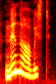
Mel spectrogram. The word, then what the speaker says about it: ненависть: Ненависть Пиши разом, бо без частки не слово ми не вживаємо. Наголос падає на другий склад ненависть.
